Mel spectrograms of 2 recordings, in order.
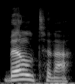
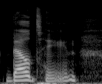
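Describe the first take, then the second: First: It is said with an attempted Irish pronunciation. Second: It is said with a plain English pronunciation.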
